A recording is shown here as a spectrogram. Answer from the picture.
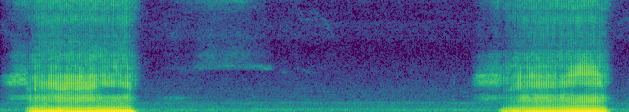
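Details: A Rottweiler in deep sleep snores loudly, two long rumbling breaths with a gap between them.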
